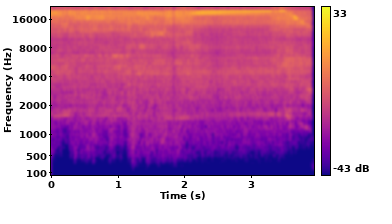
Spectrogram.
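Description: A power saw cuts metal E-track with a burr-free cut, giving a loud, harsh, high-pitched screech that holds steady for about four seconds before stopping abruptly. The saw is close, and no voices are present.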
